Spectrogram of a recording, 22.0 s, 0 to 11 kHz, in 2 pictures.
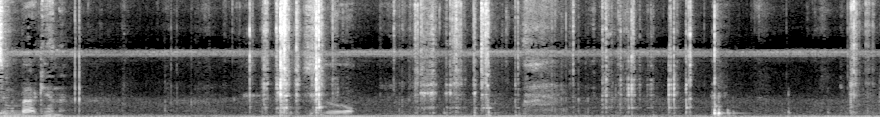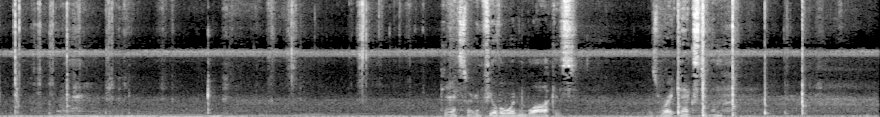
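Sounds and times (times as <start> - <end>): steady low hum: 0.0 - 22.0
wooden blocks clicking and scraping: 3.0 - 4.3, 4.9 - 8.8.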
